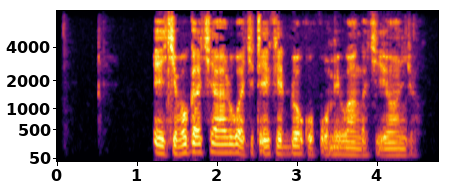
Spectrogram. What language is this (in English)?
Ganda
